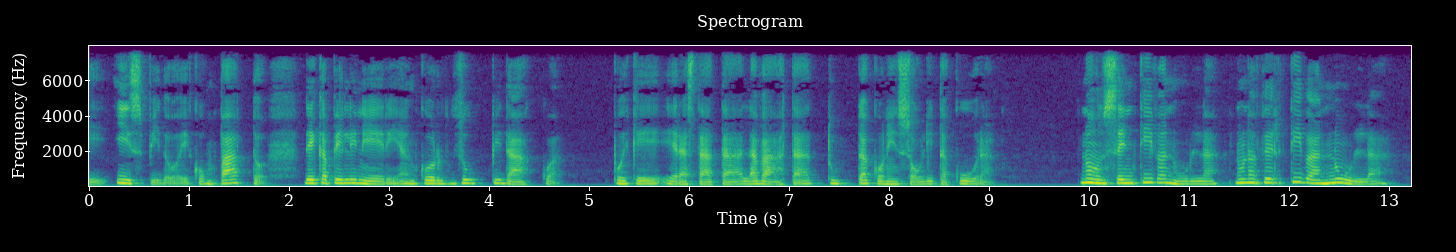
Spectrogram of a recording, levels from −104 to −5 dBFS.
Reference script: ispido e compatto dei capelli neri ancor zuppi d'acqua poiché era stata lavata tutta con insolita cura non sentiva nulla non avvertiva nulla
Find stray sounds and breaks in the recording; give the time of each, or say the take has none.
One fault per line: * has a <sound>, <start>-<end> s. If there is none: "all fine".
all fine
